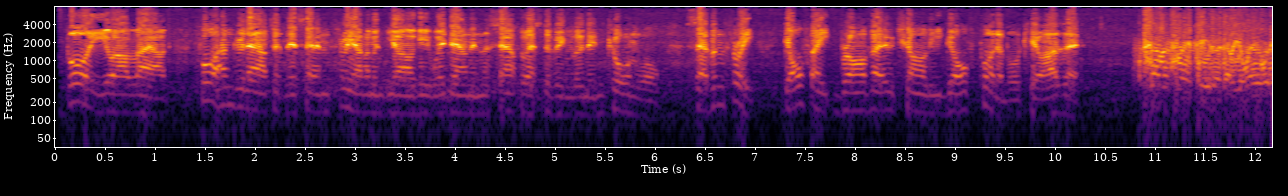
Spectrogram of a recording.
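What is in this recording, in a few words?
amateur radio contact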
